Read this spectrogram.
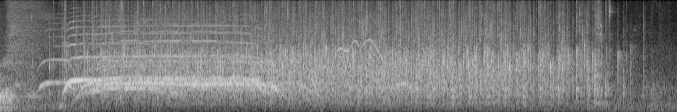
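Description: Drums and cymbals beat rapidly.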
